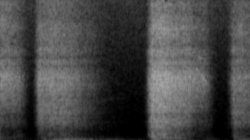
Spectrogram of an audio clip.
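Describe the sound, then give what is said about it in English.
Breathing in and out through the nose in a guided exercise: soft, airy nasal breaths alternate in a steady rhythm, three breathy phases separated by brief pauses, quiet and with no talking. “I want to just start by breathing in through the nose, out through the nose, and you're going to follow my lead.”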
